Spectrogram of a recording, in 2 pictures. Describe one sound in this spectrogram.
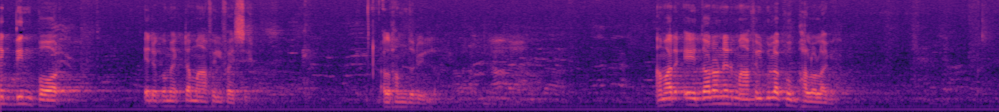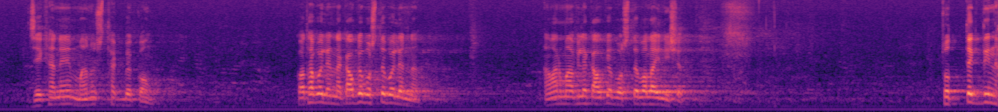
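A young man chants in a melodic voice into a microphone, in phrases with pauses, echoing slightly.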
